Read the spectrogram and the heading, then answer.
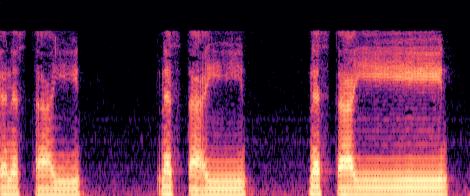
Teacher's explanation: فبعد ما ننطق السكون نضم الشفتين إشارة إلى الحركة · Term: الإشمام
